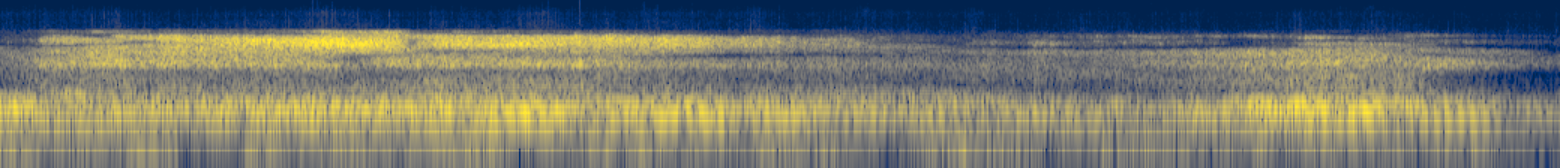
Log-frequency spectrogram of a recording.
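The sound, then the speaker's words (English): Avro Lancaster bomber taking off down a runway in Yorkshire, its engines giving a loud, continuous roaring drone that holds steady throughout with a slight wavering in pitch and eases off only at the very end. “Another Lancaster zooming down the runway.”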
